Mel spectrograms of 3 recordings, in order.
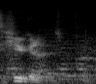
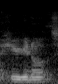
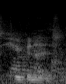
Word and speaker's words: Huguenots: Now, am I pronouncing the name correctly? Huguenots. It's Huguenots. Again, not Huguenots, Huguenots. A lot of people get it wrong.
